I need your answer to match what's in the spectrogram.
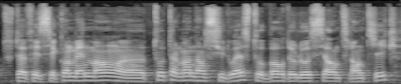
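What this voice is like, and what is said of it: Southwestern French accent. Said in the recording (French): “si on entend ton accent ... du sud-ouest, euh, juste à côté de Biarritz”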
